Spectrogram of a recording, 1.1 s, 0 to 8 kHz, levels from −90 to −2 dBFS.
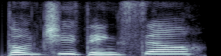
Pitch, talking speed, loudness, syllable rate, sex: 280 Hz, 215 wpm, -15 LUFS, 4.1 syllables/s, female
